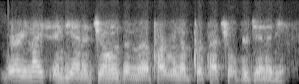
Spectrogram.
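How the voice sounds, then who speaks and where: A man's voice: medium pitch, expressive, fairly quick, natural voice. A man reading the part of an aloof, sarcastic male party guest at an amateur table read, over thin phone-like audio. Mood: sardonic.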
